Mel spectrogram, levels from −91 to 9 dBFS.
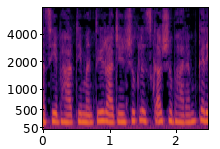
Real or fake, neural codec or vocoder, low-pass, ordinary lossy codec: real; none; none; none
